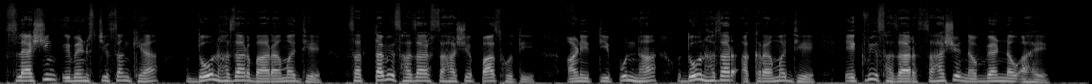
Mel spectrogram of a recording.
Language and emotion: Marathi, neutral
